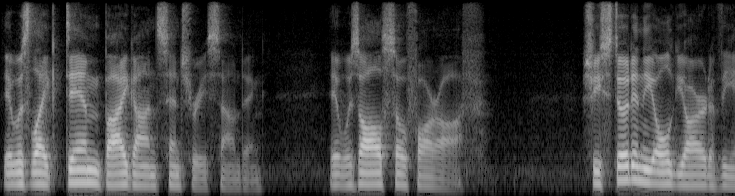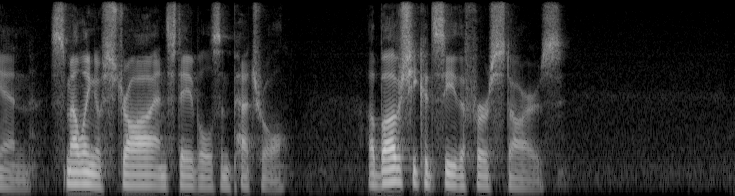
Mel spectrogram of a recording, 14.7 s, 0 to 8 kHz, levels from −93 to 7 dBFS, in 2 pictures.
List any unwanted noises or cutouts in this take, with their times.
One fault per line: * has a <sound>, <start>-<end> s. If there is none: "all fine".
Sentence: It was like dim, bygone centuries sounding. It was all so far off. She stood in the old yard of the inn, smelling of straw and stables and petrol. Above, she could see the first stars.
all fine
